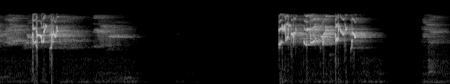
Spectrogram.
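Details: Lovebird song from lure audio for lovebirds that are reluctant to sing. Two long bursts of dense, harsh, rapid chattering, each split into quick pulses. A shorter burst closes the clip.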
